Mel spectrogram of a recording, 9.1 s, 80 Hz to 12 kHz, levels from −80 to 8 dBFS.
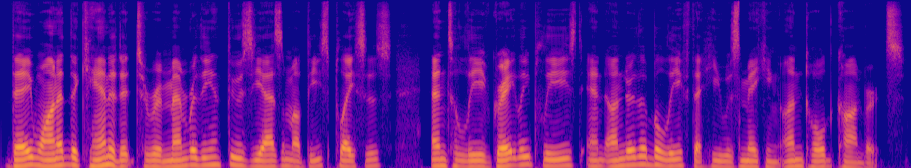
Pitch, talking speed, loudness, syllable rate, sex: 125 Hz, 170 wpm, -19 LUFS, 5.2 syllables/s, male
